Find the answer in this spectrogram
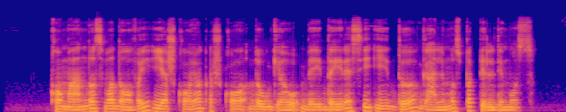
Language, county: Lithuanian, Kaunas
